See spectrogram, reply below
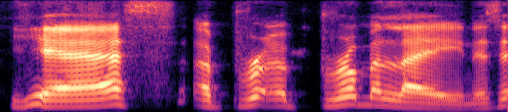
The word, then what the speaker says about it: bromeliad: Lewis, how do you pronounce it? – Bromeliad is the way I say it.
